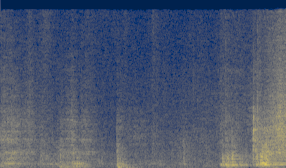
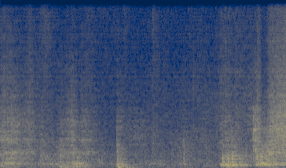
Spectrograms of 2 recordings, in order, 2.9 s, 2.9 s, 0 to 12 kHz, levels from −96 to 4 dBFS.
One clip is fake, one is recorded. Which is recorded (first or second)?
first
